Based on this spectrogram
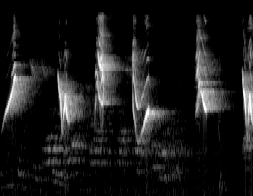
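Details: Red-cowled cardinal singing persistently to call a female, recorded live in Brazil: loud, slurred whistled phrases sweeping downward, spaced about half a second apart.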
